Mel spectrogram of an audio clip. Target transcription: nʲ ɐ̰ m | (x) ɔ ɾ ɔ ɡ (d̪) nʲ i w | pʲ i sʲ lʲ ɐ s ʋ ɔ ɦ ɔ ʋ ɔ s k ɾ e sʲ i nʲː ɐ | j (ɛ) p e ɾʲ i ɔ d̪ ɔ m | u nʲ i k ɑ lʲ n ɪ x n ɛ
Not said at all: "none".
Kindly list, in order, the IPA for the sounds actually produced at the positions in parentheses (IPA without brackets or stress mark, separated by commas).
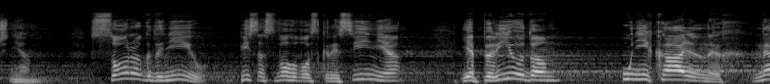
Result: s, d̪, ɛ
